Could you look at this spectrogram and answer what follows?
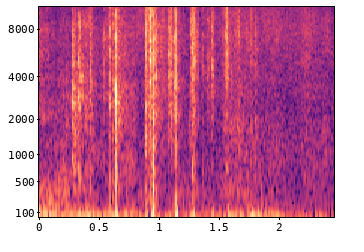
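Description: A deck of side-effect cards from the Final Girl board game is shuffled by hand, close and soft: a quick run of papery riffles and taps, with a few sharper snaps in the middle.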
